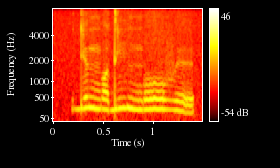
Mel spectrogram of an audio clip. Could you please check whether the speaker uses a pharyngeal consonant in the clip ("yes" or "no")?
no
